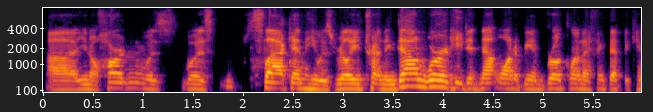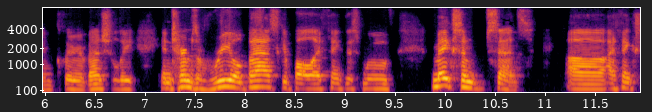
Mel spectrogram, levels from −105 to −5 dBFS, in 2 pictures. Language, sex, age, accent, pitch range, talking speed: English, male, 40-59, American, 130-170 Hz, 210 wpm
